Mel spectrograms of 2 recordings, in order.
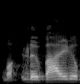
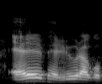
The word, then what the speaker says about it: lvalue: 그래서 LVALUE, 르발류 이런 식으로 프랑스어처럼 읽는 게 아니라 L밸류라고 발음하시면 될 것 같아요.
